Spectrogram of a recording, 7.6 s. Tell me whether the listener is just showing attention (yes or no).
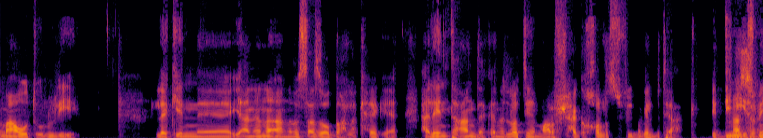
yes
